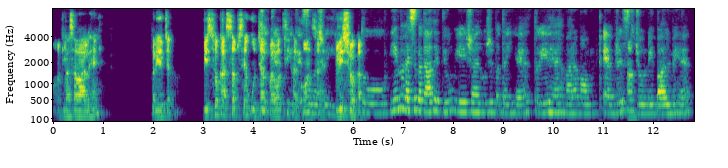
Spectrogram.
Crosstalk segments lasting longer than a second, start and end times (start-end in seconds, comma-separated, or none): 4.1-5.4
